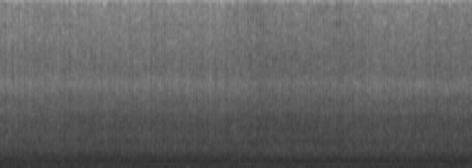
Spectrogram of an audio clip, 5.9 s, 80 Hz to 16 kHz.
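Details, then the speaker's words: Troy-Bilt Mustang Z46 zero-turn after wiring repair, new ignition coils and tightened blades: steady buzzy drone at even speed, no misses or surges; runs normally once started, though it chokes on startup (owner suspects overly rich fuel pump). "But uh it will crank up run. As you can see, it runs fine once you get it cranked."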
